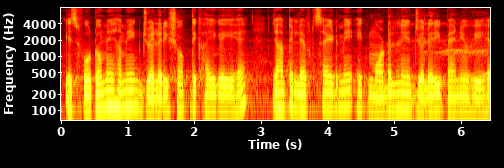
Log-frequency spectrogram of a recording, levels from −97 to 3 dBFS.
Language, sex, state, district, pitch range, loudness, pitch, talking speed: Hindi, male, Gujarat, Valsad, 90-110 Hz, -19 LUFS, 100 Hz, 205 wpm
